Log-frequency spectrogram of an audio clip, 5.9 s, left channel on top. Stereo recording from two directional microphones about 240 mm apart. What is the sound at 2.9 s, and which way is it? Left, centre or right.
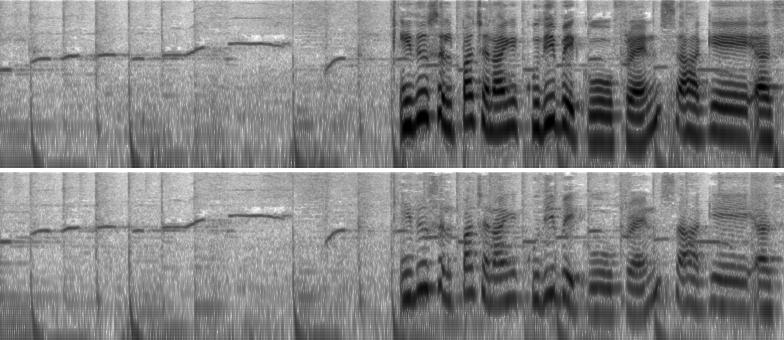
A woman's voice, left.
